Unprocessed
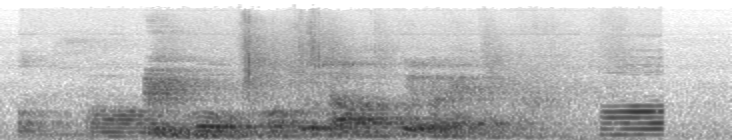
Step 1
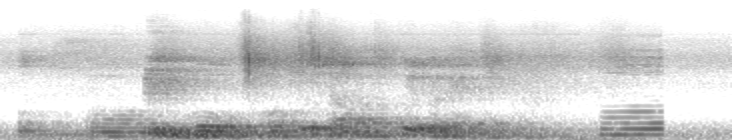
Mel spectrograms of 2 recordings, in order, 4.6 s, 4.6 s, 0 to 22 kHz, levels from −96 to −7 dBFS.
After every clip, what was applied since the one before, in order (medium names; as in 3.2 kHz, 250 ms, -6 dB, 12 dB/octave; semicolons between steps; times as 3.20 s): FFT filter 270 Hz 0 dB, 960 Hz -30 dB, 3.9 kHz +11 dB, 13 kHz -10 dB; trim -4.5 dB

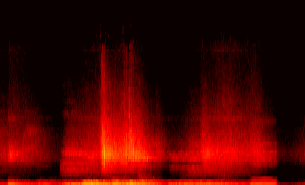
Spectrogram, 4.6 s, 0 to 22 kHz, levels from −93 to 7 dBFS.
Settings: tremolo 0.58 Hz, depth 89%; trim +4 dB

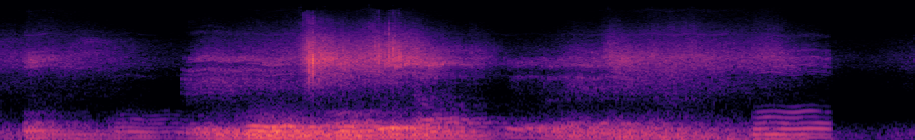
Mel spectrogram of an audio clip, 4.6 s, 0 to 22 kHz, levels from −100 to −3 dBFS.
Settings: octave divider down 2 oct, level -6 dB; vibrato 5 Hz 44 cents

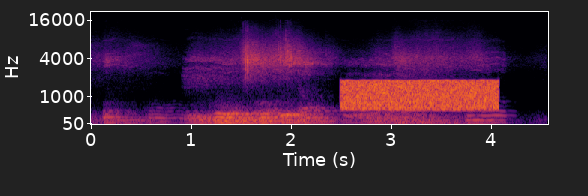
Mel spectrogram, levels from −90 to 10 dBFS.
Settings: delay 107 ms -16.5 dB; painted sound noise, 2.49–4.08 s, 530–1800 Hz -26 dBFS; trim +6.5 dB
